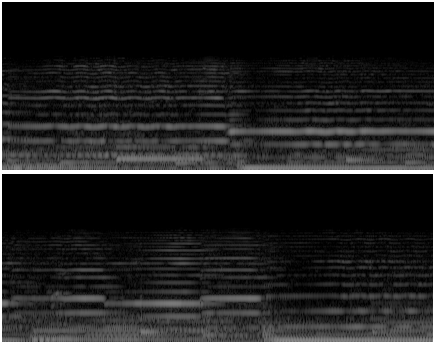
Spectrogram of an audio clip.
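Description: Live acoustic music, instrumental with no singing: a violin plays a melody of long held notes over an acoustic guitar and sustained low bass notes.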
